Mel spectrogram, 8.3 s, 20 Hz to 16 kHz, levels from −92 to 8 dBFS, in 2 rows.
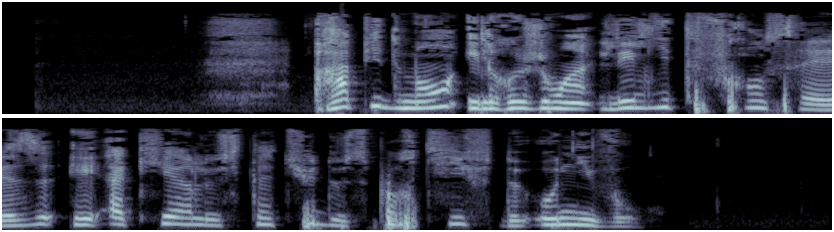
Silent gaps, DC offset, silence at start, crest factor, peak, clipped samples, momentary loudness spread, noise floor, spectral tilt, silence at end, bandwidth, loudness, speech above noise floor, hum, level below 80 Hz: none; under 0.1%; 1.05 s; 20 dB; 0 dBFS; under 0.1%; 13 LU; -79 dBFS; -4.5 dB/octave; 1 s; 11.5 kHz; -19 LUFS; 61 dB; none; -52 dBFS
